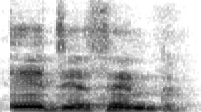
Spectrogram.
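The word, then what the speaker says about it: adjacent: एजेसेंट, यहाँ पे D silent रहता है, डी के बाद अगर जे आता है और उसके बाद में ई आता है, जे ई, तो जे ई से पहले अगर डी आ रहा है तो वहां पे स्टूडेंट्स डी साइलेंट हो जाता है, तो उसको पढ़ते हैं एजेसेंट। ऐसे ही एडजेक्टिव होता है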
